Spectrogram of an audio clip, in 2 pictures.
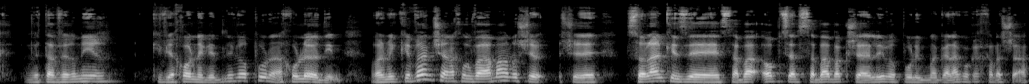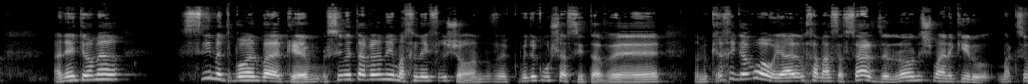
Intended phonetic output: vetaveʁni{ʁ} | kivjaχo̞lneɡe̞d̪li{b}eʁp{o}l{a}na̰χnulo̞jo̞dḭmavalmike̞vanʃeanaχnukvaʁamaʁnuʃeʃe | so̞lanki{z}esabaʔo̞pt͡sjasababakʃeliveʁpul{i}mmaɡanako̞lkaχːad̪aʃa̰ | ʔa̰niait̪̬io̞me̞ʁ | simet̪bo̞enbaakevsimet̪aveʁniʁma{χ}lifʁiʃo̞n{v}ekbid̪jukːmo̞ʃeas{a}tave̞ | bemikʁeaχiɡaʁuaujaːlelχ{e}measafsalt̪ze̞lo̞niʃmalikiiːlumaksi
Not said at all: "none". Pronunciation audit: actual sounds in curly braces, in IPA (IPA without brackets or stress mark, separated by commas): ʁ, v, u, a, z, i, χ, v, i, a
